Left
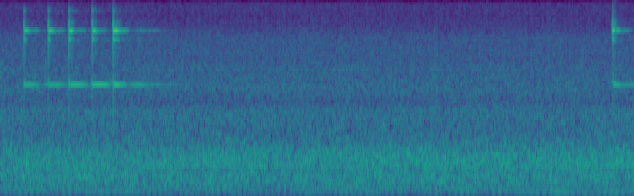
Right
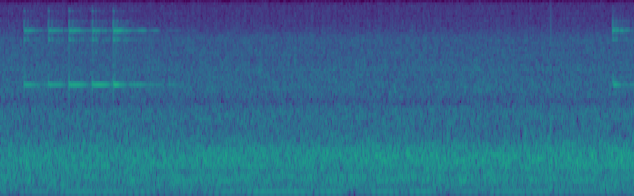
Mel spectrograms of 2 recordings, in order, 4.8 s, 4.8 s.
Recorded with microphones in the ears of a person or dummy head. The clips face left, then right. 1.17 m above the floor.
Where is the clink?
60° left (ahead or behind), 0.8 m.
